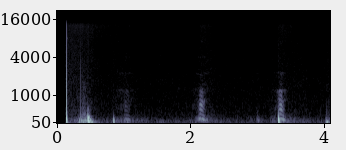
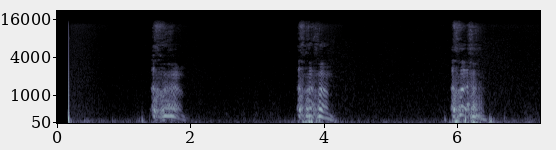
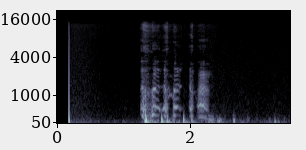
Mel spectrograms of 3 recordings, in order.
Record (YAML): exhalation_length: 4.1 s
exhalation_amplitude: 8956
exhalation_signal_mean_std_ratio: 0.19
three_cough_length: 7.3 s
three_cough_amplitude: 4174
three_cough_signal_mean_std_ratio: 0.37
cough_length: 3.5 s
cough_amplitude: 7272
cough_signal_mean_std_ratio: 0.29
survey_phase: alpha (2021-03-01 to 2021-08-12)
age: 45-64
gender: Male
wearing_mask: 'No'
symptom_none: true
smoker_status: Ex-smoker
respiratory_condition_asthma: false
respiratory_condition_other: false
recruitment_source: REACT
submission_delay: 2 days
covid_test_result: Negative
covid_test_method: RT-qPCR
